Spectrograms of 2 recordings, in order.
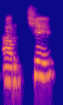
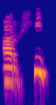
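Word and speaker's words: ἀρχή: Le pone aquí arché, porque se escribe de diferentes formas y se dice de diferentes formas, pero en griego, bueno, ahí está escrito como arjí. Entonces dice arché, también arqué, arjé o arjé, del griego arjí, que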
